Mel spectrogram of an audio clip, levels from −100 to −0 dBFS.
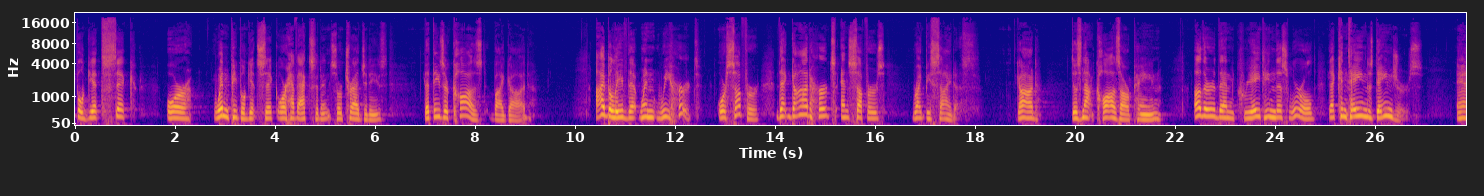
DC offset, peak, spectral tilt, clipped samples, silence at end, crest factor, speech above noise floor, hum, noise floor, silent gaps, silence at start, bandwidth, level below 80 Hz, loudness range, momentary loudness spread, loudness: under 0.1%; -4 dBFS; -6.5 dB/octave; under 0.1%; 0 s; 20 dB; 56 dB; none; -80 dBFS; none; 0.05 s; 19 kHz; -60 dBFS; 7 LU; 13 LU; -25 LUFS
